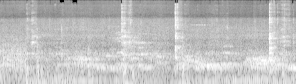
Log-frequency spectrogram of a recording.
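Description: Carrot halwa with milk and cardamom powder being stirred in a pot, soft scraping strokes with a few sharper utensil knocks against the pan, close and fairly quiet.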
